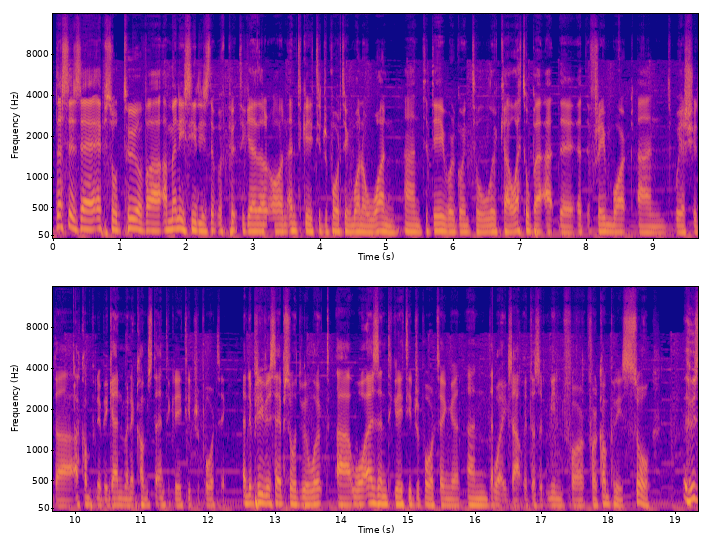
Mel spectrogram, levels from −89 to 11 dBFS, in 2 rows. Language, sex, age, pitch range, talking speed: English, male, 20-39, 105-125 Hz, 205 wpm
